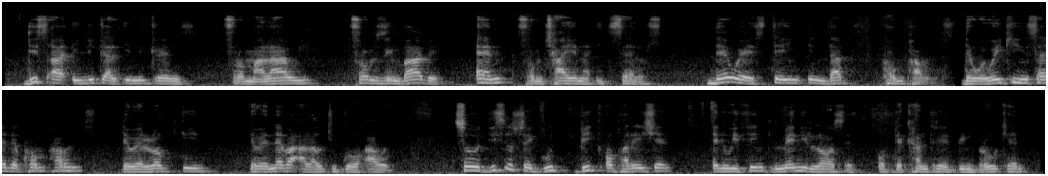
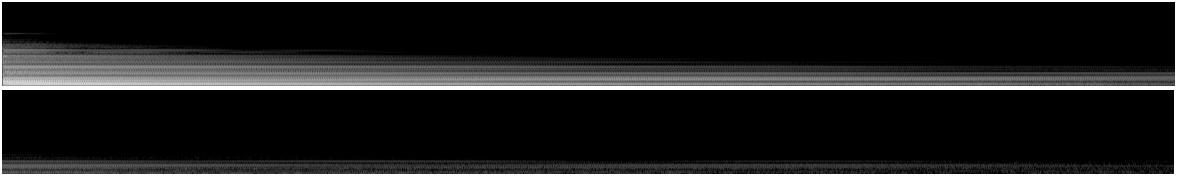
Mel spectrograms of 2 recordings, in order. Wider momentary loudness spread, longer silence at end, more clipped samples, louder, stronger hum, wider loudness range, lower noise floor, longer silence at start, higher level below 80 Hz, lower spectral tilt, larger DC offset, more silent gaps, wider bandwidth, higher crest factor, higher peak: second, 8 LU vs 27 LU; second, 0.2 s vs 11.9 s; neither; second, -25 LUFS vs -19 LUFS; neither; second, 2 LU vs 26 LU; second, -48 dBFS vs -61 dBFS; about the same, 0.05 s vs 0 s; second, -54 dBFS vs -46 dBFS; second, -6 dB/octave vs -13.5 dB/octave; neither; neither; first, 12.5 kHz vs 2.9 kHz; second, 14 dB vs 22 dB; second, -10 dBFS vs -2 dBFS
